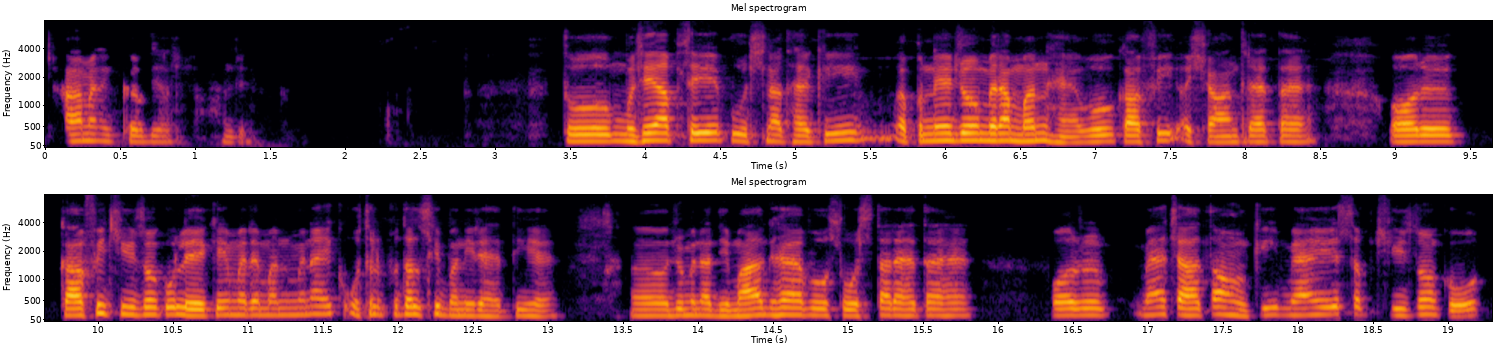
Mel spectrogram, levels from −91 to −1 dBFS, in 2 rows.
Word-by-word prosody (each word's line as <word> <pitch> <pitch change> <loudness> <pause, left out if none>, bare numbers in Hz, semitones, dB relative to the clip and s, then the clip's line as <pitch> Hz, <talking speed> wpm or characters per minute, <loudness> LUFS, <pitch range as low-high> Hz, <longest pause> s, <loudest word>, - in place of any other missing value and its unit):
हाँ 155 +1 +3
मैंने 165 -2 -5
कर 145 - -4
दिया 140 0 -10
था। 140 - -28
हाँ 135 - -14
जी। 140 - -21 2.1
तो 155 0 +4
मुझे 160 +2 +2
आपसे 175 0 +4
ये 180 - +4
पूछना 155 -1 -2
था 145 -1 -2
कि 160 +5 -4 0.4
अपने 165 +1 +3
जो 175 +1 +5
मेरा 170 0 +6
मन 160 +1 +2
है 130 -3 -3
वो 145 +3 +1
काफ़ी 145 +4 +2
अशांत 135 0 -2
रहता 140 0 -1
है 145 +3 -12 0.6
और 145 +1 +5 0.6
काफ़ी 155 +6 +4
चीज़ों 170 -3 0
को 170 0 +1
लेकर 155 -1 +3
मेरे 160 -1 -1
मन 155 0 -5
में 165 - -6
ना 185 - -3
एक 185 +1 -6
उथल-पुथल 180 +1 -1
सी - - +1
बनी 145 -4 -3
रहती 135 0 -4
है। 135 -2 -3
अ, 135 - -20 0.5
जो 145 +1 -1
मेरा 155 -1 0
दिमाग 145 +3 +3
है 165 0 +3
वो 155 0 -1
सोचता 145 0 -2
रहता 150 0 -1
है 150 0 -7 0.6
और 155 0 +2 0.4
मैं 165 +2 -1
चाहता 165 0 +2
हूँ 155 -4 -2
कि 160 +1 -4
मैं 155 0 +1
ये 170 +1 0
सब 175 -1 -7
चीज़ों 155 +3 -2
को 130 +1 +2
155 Hz, 180 wpm, -22 LUFS, 145-170 Hz, 2.1 s, मेरा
